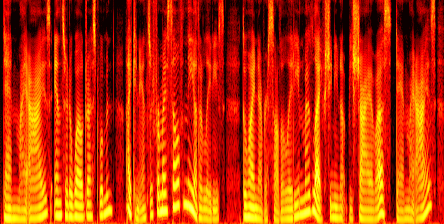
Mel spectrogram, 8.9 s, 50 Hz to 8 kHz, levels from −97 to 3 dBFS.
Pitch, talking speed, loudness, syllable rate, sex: 155 Hz, 245 wpm, -20 LUFS, 6.0 syllables/s, female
